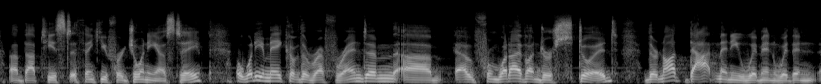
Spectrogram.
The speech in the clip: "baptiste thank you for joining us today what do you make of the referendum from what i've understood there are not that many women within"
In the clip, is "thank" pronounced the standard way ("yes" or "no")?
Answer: yes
